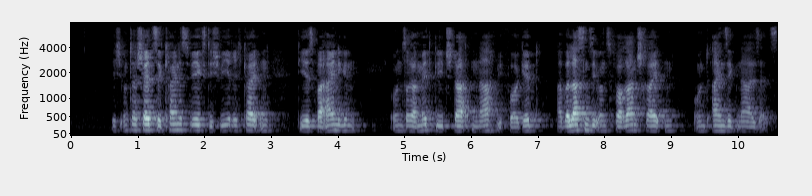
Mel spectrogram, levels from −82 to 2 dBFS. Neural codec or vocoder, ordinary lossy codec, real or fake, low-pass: none; MP3, 32 kbps; real; 7.2 kHz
